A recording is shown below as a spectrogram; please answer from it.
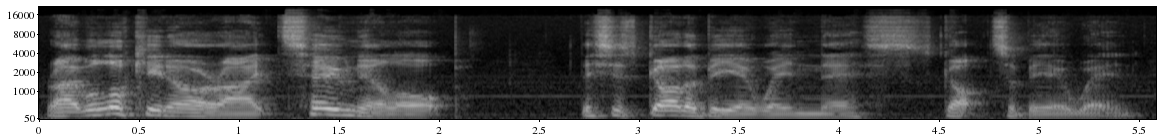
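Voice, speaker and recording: A man with a lowish, gravelly voice live-streams a football management game. He keeps things casual with his viewers, mocking himself and lighting up with excitement fast.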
